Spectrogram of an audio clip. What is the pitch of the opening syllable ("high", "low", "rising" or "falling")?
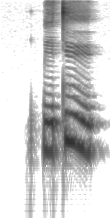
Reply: low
